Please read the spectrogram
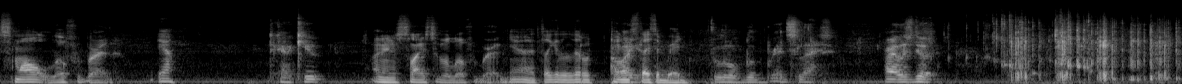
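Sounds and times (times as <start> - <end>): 
speech: 0.0 - 1.9, 2.7 - 9.6
chewing a crisp chip: 9.4 - 11.8.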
